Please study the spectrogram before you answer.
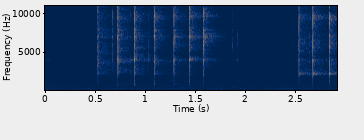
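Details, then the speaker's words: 35-year-old Snap-On 3/8 ratchet, serviced and greased several times, used for comparison with a new bone-dry ICON swivel head. It gives short runs of crisp, evenly spaced clicks, about five a second, that sound soft rather than dry metal on metal: normal, greased ratchet clicking. "we compare this to a about a 35 year old snap-on i bought new and it's been taken apart and greased and serviced a couple of times in those 35 years but you can hear it just sounds like it's not metal on metal sounds like there's a little bit of oil or grease in there"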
